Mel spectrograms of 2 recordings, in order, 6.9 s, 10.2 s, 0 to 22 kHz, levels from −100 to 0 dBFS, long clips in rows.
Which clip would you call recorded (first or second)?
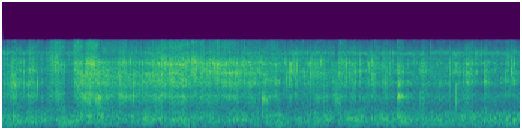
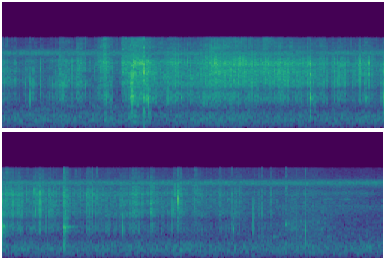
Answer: second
